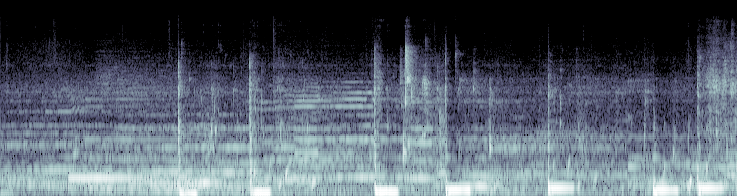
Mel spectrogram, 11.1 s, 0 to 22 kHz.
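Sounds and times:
ambient music: 0.0s - 11.0s
water-drop sound effects: 2.7s - 4.7s, 5.6s - 7.4s, 8.2s - 9.0s, 9.7s - 11.0s.

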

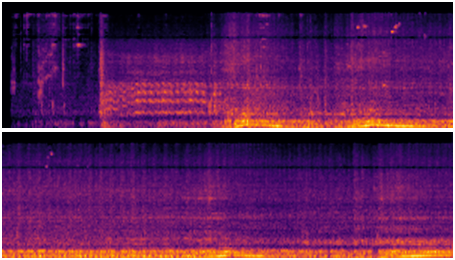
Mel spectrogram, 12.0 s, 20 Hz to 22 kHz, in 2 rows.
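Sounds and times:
keys jingling: 0.1s - 1.3s
car engine starting and running: 0.6s - 12.0s.

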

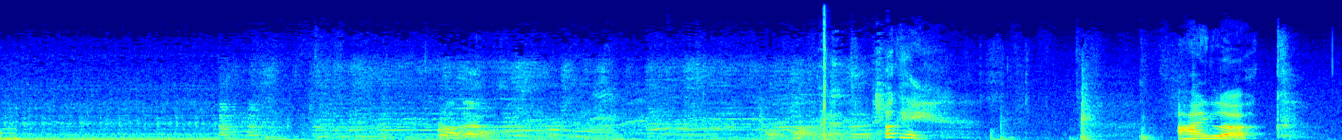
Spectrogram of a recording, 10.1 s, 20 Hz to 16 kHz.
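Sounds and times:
car engine hum inside cabin: 0.0s - 1.7s.

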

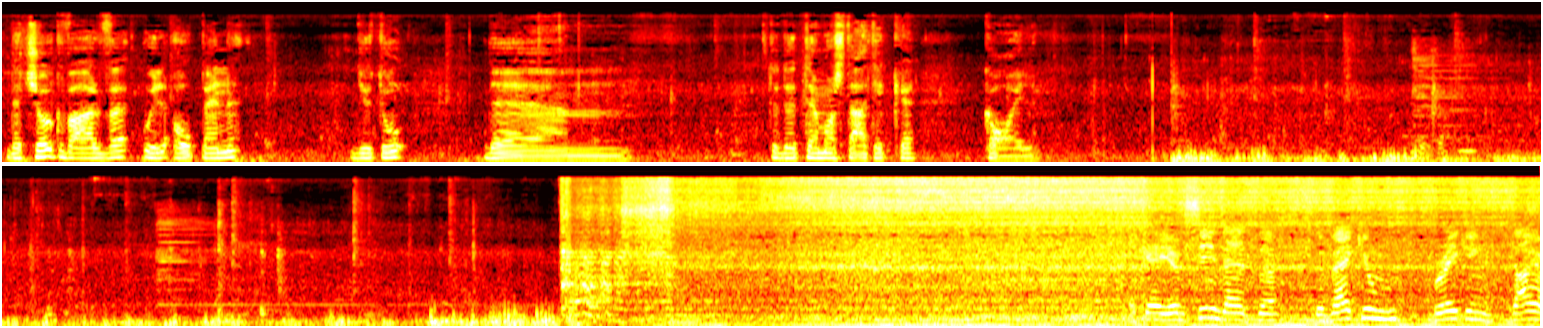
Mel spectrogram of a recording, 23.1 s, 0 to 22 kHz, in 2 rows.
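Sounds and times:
starter cranking engine: 15.7s - 23.0s
engine running at fast idle: 15.8s - 23.0s.

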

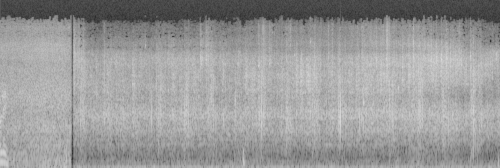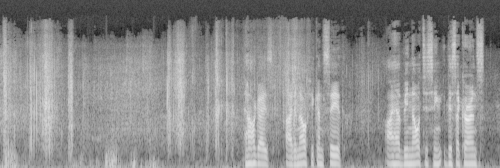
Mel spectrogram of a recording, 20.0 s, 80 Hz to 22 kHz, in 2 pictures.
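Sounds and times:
noisy outdoor wash: 0.0s - 20.0s
steady low rumble: 0.0s - 20.0s
footsteps on tarmac: 1.5s - 11.8s, 12.5s - 17.7s.

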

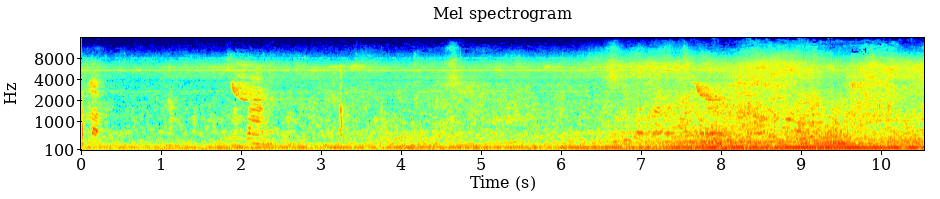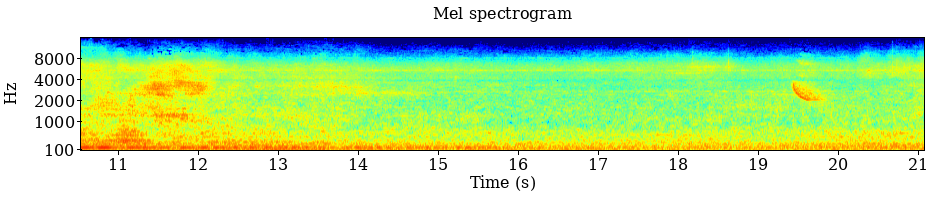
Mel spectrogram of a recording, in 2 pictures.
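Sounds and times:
motor engine passing by: 1.0s - 21.0s.

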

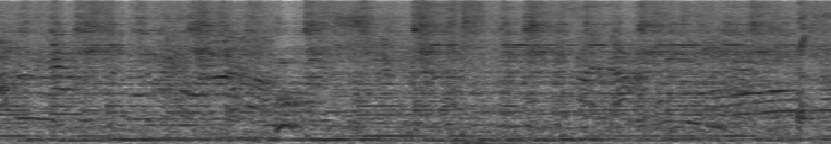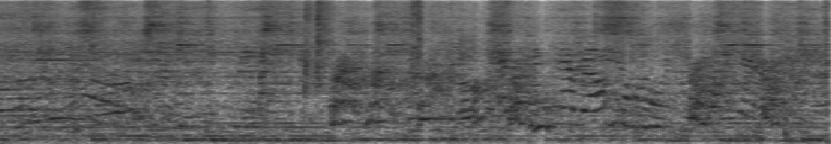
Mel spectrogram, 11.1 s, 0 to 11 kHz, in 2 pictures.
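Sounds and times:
background music: 0.0s - 11.0s
people talking: 0.0s - 11.0s
dog barking: 1.8s - 2.2s, 7.8s - 11.0s.

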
